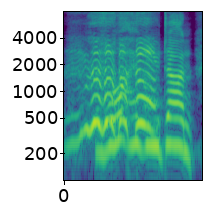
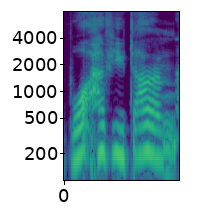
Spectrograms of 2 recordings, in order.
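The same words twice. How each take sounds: First: Slow, stretched question with laughter; hammed-up, fully voiced reproach; mock appalled. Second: Slow, very soft and low question; restrained, near-silent reproach; hushed dread, imitated. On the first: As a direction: imitate an appalled colleague, amused. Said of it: "but being like". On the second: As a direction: imitate a colleague quietly holding it together. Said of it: "consummate professional, but being like".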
